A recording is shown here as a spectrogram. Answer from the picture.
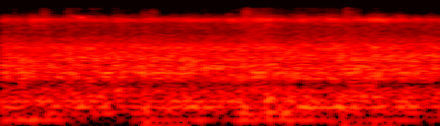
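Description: Steady room noise: an even, continuous hiss with a few faint low thuds.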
